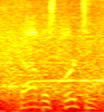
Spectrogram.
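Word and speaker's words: Dāvis Bertāns: Davis Bertans.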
